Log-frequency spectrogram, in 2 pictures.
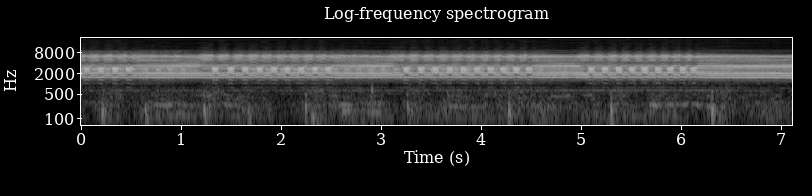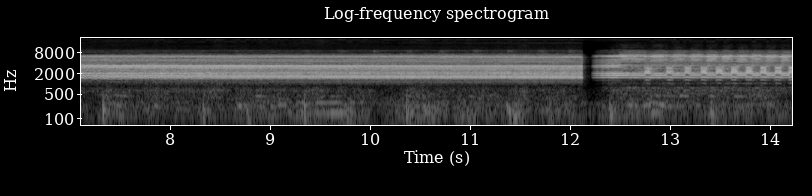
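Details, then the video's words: Pomponia linearis cicada, the common cicada, singing: loud, dense high buzzing with rapid pulsed bursts in the first half, then a steady sustained drone, briefly cut off near the end before resuming. "the weird sound of the common cicada pomponia linearis"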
